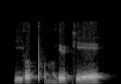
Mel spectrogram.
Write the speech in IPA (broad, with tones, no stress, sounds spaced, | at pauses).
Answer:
j ʊ˩ pʼ o̤˩ ɾʲ ɵ˩ kʲ e˩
